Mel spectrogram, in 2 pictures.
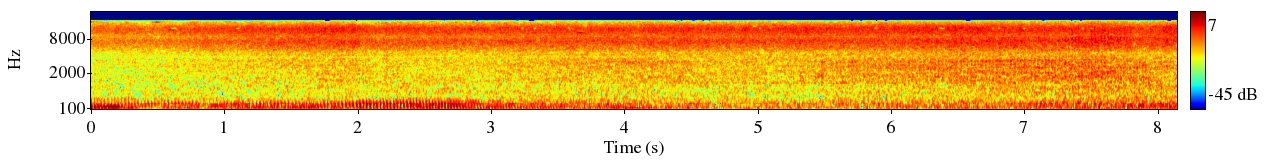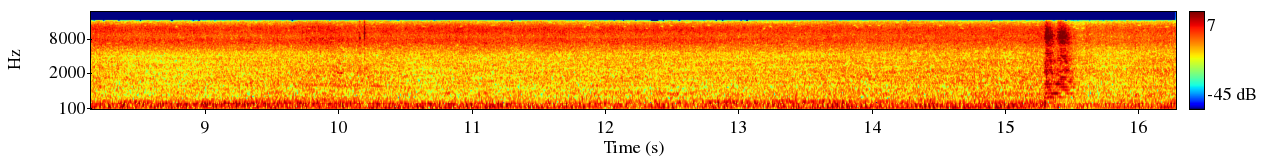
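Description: A bus engine rumbles as it climbs a hill road.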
